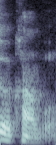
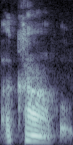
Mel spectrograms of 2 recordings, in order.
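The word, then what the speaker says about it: Okonkwo: That's the it's Okonwu. I'm tripping. Who's Ronco is a pass rusher from Oklahoma a couple years ago. Yeah, Okonwu. Chidu. Can we say his name? Chigoziem Okonwu.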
